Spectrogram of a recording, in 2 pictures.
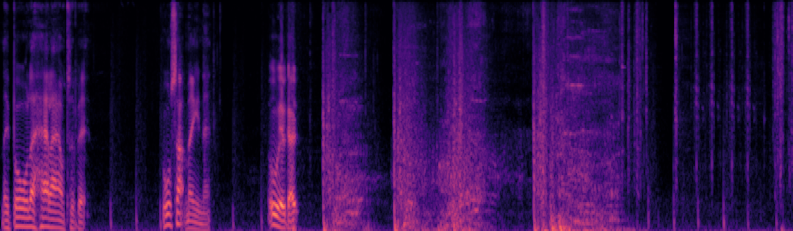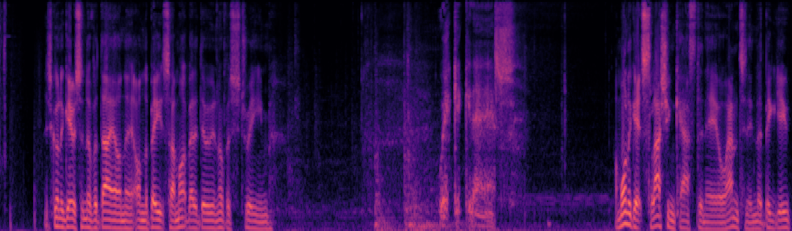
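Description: An older man talks with animation close to a microphone.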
